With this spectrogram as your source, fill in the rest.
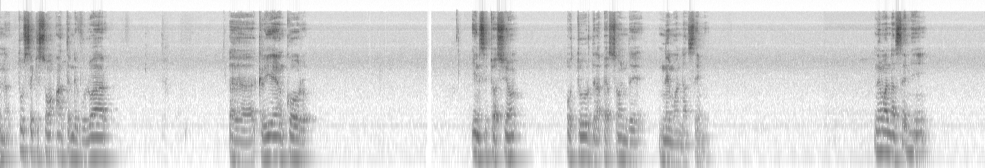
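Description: A man speaks calmly and close to the microphone, in short phrases with pauses.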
